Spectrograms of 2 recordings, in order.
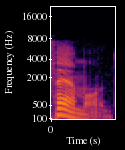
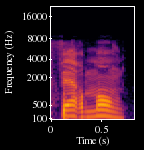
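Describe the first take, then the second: First: It is said with a British accent. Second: It is said with a French accent. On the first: "read it with a British accent" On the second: "Like French would be"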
